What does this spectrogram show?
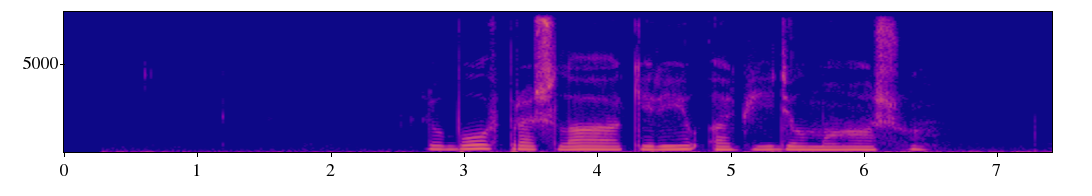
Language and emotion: Russian, sad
